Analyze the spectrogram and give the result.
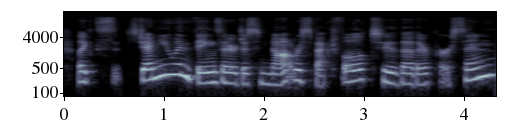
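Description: A woman's plain, everyday voice with an American accent, lively intonation and a fairly quick pace. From San Diego, California. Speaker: podcast guest. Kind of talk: casual chat.

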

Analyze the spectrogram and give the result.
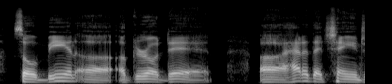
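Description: A man with a normal speaking voice talks at a medium pitch and a fairly slow pace. The very clean recording has a silent background and a dry, close sound with no echo. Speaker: podcast host. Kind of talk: casual chat.

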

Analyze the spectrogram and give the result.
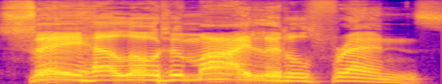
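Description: A man shouts loudly in a put-on character voice, high-pitched with a bright, sharp tone and vocal fry. He speaks at a slow pace on a very clean recording with a silent background.

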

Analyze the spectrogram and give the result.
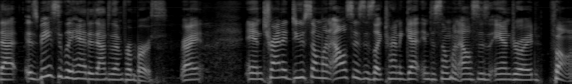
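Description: Recorded very cleanly against a silent background, a woman speaks at a moderate pace with a fairly high pitch and ordinary pitch variation. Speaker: comedian podcast host. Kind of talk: live comedy podcast chat. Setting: stage with audience. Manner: animated, chatty, laughing.

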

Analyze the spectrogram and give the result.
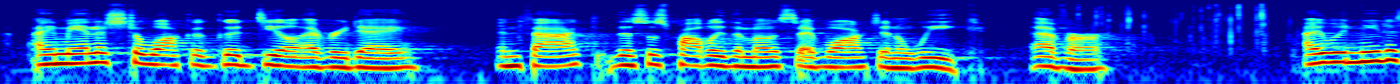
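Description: A woman talks at a fairly quick pace in a fairly low pitch with ordinary pitch variation. Noticeable background noise is present. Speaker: first-person narrator and voice actor playing the main character in an audio drama. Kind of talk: dramatic audio-drama narration, first-person and scripted, with in-character dialogue.

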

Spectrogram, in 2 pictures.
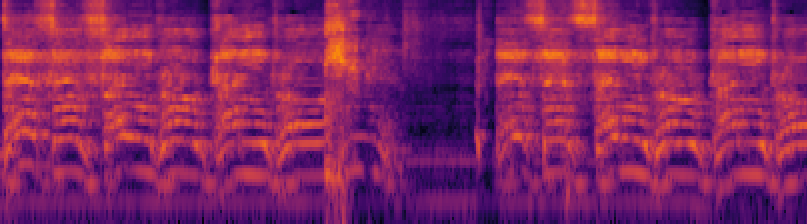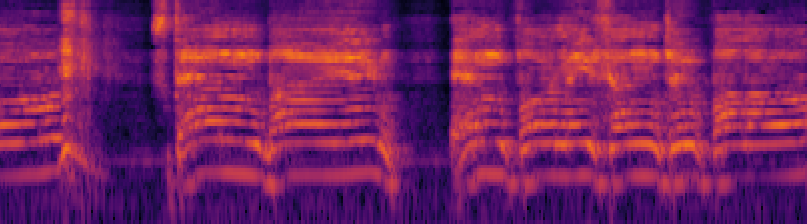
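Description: A put-on character voice at middle pitch and a very slow pace, with clear background noise. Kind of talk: radio control announcer.

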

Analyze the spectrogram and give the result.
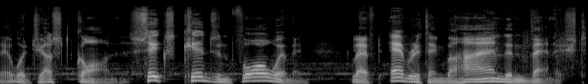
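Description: Drawling at a fairly slow pace, a man puts on a character voice with fairly low pitch, very wide pitch swings and a bright, sharp tone while faint music plays in the background.

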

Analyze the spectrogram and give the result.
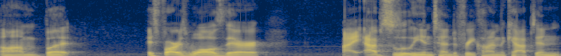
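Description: A man talks at a moderate pace with long, frequent pauses, his medium pitch set in a bright, sharp tone with monotone, flat intonation, on a very clean recording with a silent background. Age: 30s. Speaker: professional rock climber. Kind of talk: casual interview.

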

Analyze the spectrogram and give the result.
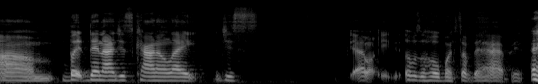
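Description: A woman with a Virginia accent speaks at a fairly quick pace, yet leaves long, frequent pauses. The recording is very clean, with a silent background. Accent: Southern American (Virginia). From US South, small-town Virginia. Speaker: TV showrunner and writer. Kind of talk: casual chat, personal testimony. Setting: studio. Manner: animated storytelling.

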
